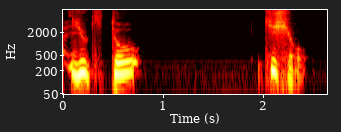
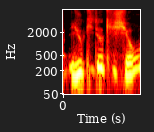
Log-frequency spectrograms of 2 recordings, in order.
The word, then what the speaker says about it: Yukito Kishiro: Euh, euh, Yukito Kishiro. Pas mal. – Voilà, Yukito de suite, mais le Kishiro pas du tout.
